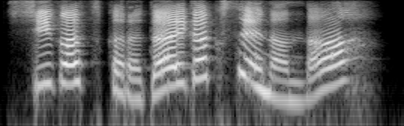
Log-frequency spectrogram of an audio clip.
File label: woman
